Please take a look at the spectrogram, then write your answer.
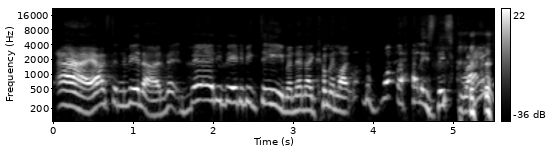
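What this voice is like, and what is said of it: Put-on Italian accent. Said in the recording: “Any Italians watching? ... I don't know what accent that was”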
